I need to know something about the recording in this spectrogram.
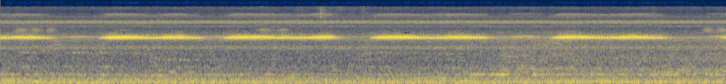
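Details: Full-moon night with a cricket chirping: high, even trill delivered in regular bursts of about a second, roughly every one and a half seconds, over a faint steady whine and low murmur.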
